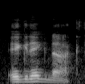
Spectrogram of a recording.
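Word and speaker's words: Ignignokt: Ignignock, thank you.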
